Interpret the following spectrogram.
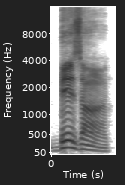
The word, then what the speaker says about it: Bijan: He said it's Bizon. Bijan. French. Bijan.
